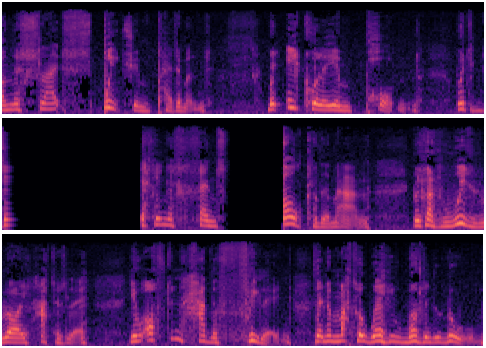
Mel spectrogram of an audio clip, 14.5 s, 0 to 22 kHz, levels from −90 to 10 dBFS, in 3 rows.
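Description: Packets were likely held up in transit, emptying the jitter buffer, which produces the call audio freeze from 4.85 s to 6.23 s. The receiver stretches the last sound into a brief fading buzz or hiss, then about 1.23 s of silence follows. When the packets arrive, the audio resumes exactly where it stopped, so nothing is lost. But a gap of about 1.36 s has been inserted, and everything after it now plays that much later than it should. Shortly afterwards, a long network dropout from 7.03 s to 7.63 s likely comes from audio that never reached the receiver at all. The same fading buzz covers the first moments and then gives way to about 0.5 s of silence. This time the audio comes back further on, and about 0.58 s of sound is simply gone. Finally, from 11.39 s to 14.43 s, the jitter buffer is holding more audio than it targets, so the receiver trims it down by repeatedly cutting out tiny pitch-period-sized pieces. 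This jitter buffer speed-up makes the audio run at about 131% of normal speed with the pitch unchanged, so it sounds rushed and hurried. Roughly a second of material is removed across those three seconds.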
